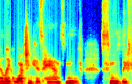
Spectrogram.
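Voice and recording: Someone is reading aloud in a natural voice. The intonation is fairly even.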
